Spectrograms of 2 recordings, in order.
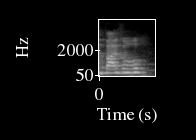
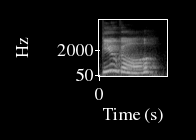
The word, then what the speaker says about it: Bugle: much I enjoy it that's how you pronounce it not the buggle I was totally wrong about that the bugle The Daily Bugle okay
